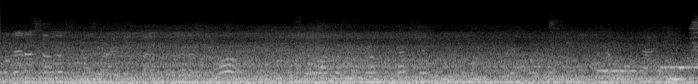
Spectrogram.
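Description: Wind buffets loudly past the open train door.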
